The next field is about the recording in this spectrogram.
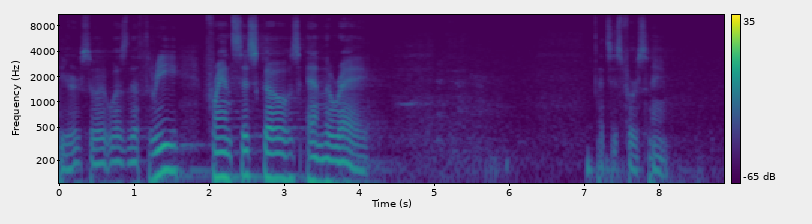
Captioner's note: laughter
